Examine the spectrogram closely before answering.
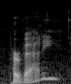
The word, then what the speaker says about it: Parvati: Parvati? Parvati? That's how you say it.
